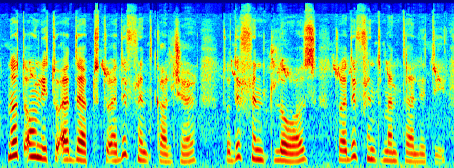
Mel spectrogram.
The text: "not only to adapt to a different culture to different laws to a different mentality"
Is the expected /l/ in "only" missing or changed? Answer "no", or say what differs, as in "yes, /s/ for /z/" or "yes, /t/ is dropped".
no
